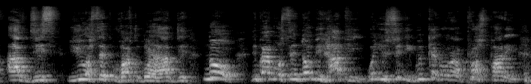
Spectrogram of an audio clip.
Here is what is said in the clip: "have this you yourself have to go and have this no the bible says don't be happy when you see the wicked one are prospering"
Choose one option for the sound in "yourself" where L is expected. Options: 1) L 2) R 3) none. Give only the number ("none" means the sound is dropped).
3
